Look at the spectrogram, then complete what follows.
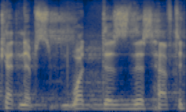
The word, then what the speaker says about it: Ketnipz: name of can you please say how to pronounce it so that I wouldn't butcher it yeah catnips just catnips yeah cnips Kip okay so cnips has three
